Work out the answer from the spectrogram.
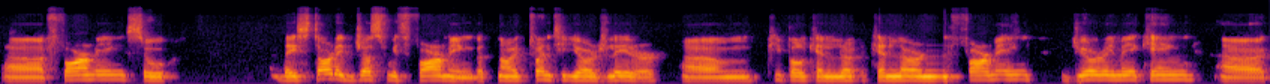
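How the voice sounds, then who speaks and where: A man with a Swiss accent, speaking over a video call about his charity work, slow and halting with many pauses. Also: on the high side, steady tone. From Switzerland. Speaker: charity treasurer, guest speaker. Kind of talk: casual talk on a video call. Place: home near Belfast.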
